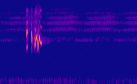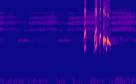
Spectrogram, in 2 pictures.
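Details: Sooty-headed bulbul song used to lure wild birds: two bursts of crisp clicking notes ending in a bright slurred whistle, separated by about four seconds, over a low rumbling background.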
